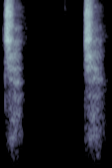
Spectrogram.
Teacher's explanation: it's a stop and it's aspirated so CH says ch ch you can hear that aspirated so it has some breath moving between it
